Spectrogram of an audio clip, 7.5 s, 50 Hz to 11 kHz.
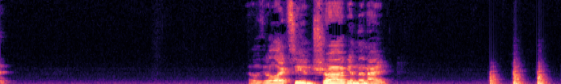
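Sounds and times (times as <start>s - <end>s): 
speech: 3.5s - 5.3s
firm knocking on a door: 6.5s - 7.4s.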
